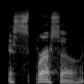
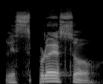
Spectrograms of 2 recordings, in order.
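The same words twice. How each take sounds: First: The word is said in a plain accent. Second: The word is said in an Italian-style accent. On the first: "Is that how you say it?" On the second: "like the Italians"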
